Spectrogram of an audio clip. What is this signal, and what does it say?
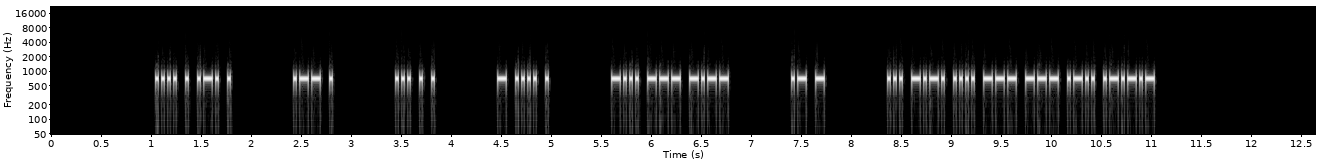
Morse code, heard as a keyed tone, about 40 wpm, 700 Hz. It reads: HERE WE SEE THE BOY AT SCHOOL.
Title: 3x Word-Spacing - Sentences from Top 300 Words - 40wpm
